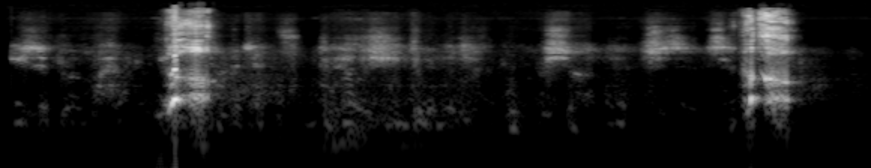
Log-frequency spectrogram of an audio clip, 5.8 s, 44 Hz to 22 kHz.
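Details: Female with hiccups, from an old mp3 recording: two sharp, sudden hiccup sounds about four seconds apart, with quiet breathing and faint voice between; she says she's had these hiccups for about five.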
